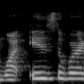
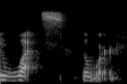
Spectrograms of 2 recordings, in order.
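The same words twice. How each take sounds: First: Said in the usual way. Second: "What's" said as one quick blended syllable, softer; contracted what's. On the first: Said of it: "instead of saying". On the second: Shown as a demonstration. Teacher showing the class the short form, "What's" run together. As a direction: squeeze "What is" into "What's". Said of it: "I'm going to say".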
